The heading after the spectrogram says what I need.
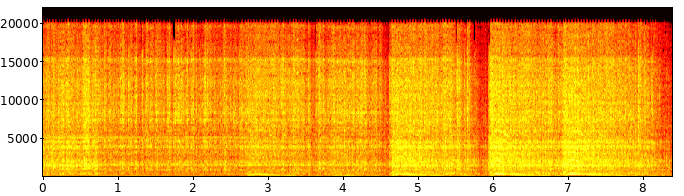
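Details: Traxxas Stampede-type electric RC truck on short throttle bursts, each whine falling under a harsh gritty grinding rattle, caused by a bent rod running into the gearbox.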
